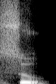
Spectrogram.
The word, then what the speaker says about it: sw: it so sw so this is transliterated sw and we pronounce it as su alright so it's a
